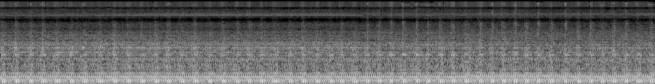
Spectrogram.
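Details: KB100 two-stroke motorcycle idling with an uneven popping beat, about four pulses a second, wavering and unsettled. Mileage is fine, but the carburetor's slow-running circuit is not yet tuned; the exact cause is unconfirmed.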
